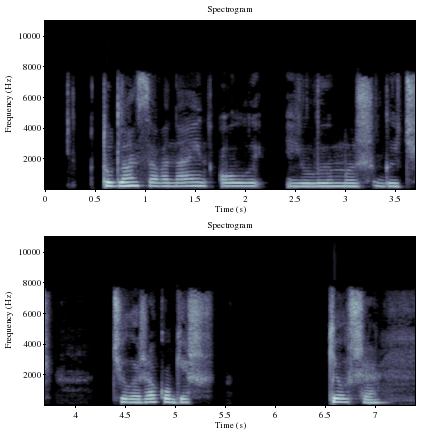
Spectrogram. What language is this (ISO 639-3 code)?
chm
